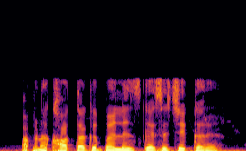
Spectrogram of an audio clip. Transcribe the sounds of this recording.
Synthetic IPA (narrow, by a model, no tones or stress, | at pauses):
ɐpnakʰaːt̪akebɛːlə̃nskɛːset͡ʃekːəɾeː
